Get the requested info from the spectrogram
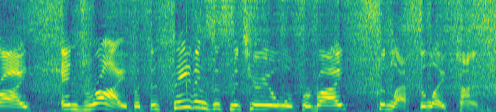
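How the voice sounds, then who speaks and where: A woman speaks at a high pitch with very wide pitch swings. Her moderate pace is set against noticeable background noise. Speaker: TV news reporter. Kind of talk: TV news report.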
